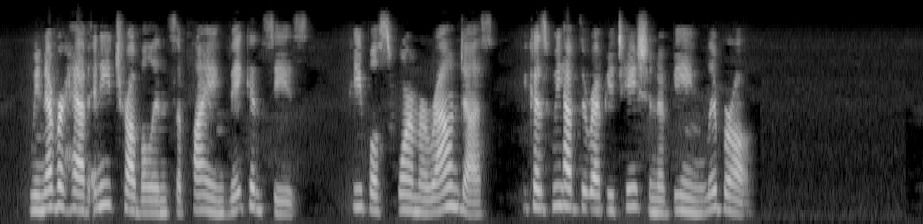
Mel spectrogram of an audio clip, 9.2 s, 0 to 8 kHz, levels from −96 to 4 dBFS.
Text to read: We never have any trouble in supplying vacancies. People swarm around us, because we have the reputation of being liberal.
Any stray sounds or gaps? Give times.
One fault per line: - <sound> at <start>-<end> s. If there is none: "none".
none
